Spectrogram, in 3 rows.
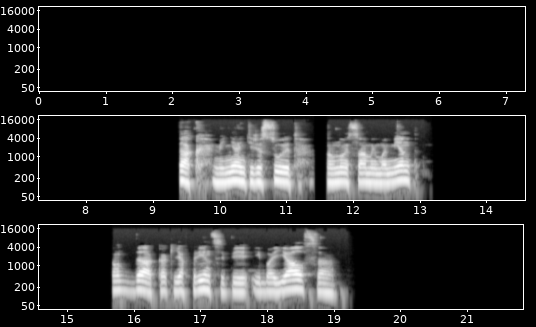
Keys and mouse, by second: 1.6 shift+click, 2.9 middle click, 4.2 shift+click, 5.3 middle click, 8.2 middle click, 9.3 shift+middle click, 10.0-11.7 middle drag, 13.4 shift+middle click, 17.4-18.8 middle drag.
